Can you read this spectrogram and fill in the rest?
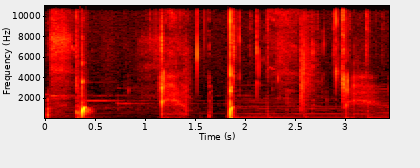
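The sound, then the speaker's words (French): Two soft, rounded plops spaced about a second and a half apart, clear, a pin sound effect as something is pinned on Instagram, with faint breathy voice sounds and quiet murmuring in the background. “On son d'épingle.”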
